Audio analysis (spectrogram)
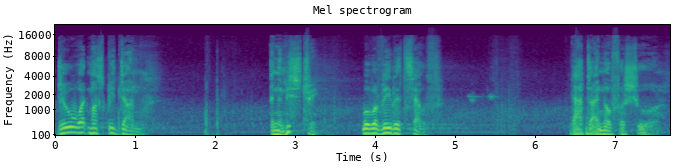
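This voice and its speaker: Brooding fanatical faction leader, gravelly, wildly swooping pitch, theatrical pauses, video game drama. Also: male voice, animated, a little hiss or hum. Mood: solemn, fervent.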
